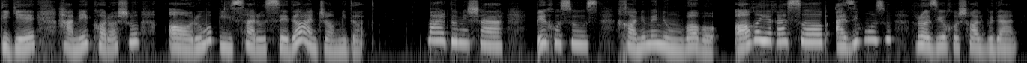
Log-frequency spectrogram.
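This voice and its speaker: High voiced lady reading a kids story out loud, very dry close sound. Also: dry recording. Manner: animated, talks straight to the children. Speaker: children's storyteller. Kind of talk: storytelling for children.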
